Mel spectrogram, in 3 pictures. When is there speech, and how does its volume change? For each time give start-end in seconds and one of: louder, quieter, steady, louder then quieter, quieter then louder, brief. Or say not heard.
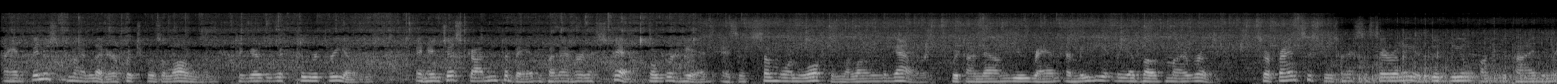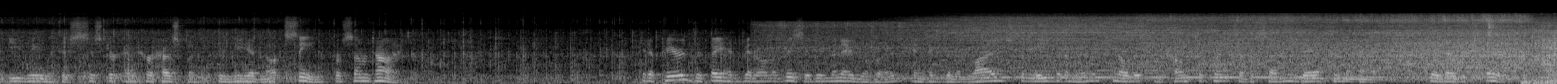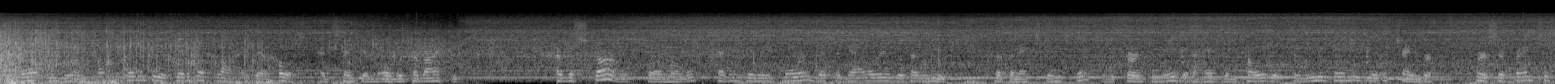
0.0-19.7 steady
21.9-36.0 steady
36.7-46.6 steady.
